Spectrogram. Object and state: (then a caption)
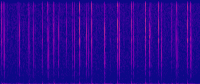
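Glass smartphone screen. Long nails tap and scratch the glass screen of a black smartphone held at an angle near the microphone. The result is a quick, uneven run of sharp, dry clicks with bright high ticks and a soft low thump under each, plus faint scratchy rasps in between. Each tap dies away almost instantly.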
